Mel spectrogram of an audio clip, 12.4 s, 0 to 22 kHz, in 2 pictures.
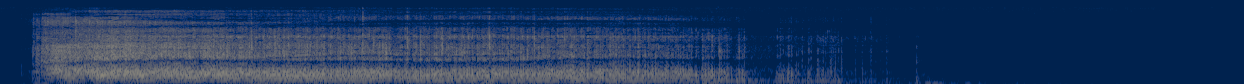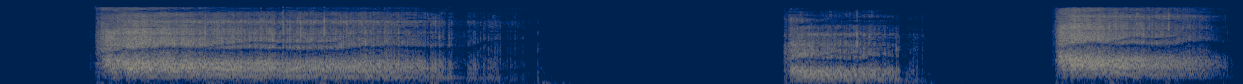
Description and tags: Kind of lizardy, but could be fine for something feline as well.
Recorded into Pro Tools with an Audio Technica AT 2035 through the Digidesign 003's preamps. Some time stretching and pitch shifting to get the character right as well.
